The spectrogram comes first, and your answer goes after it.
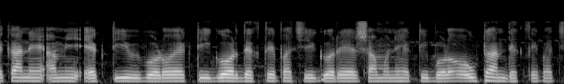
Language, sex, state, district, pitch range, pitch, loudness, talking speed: Bengali, male, Assam, Hailakandi, 150-155 Hz, 150 Hz, -17 LUFS, 160 wpm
